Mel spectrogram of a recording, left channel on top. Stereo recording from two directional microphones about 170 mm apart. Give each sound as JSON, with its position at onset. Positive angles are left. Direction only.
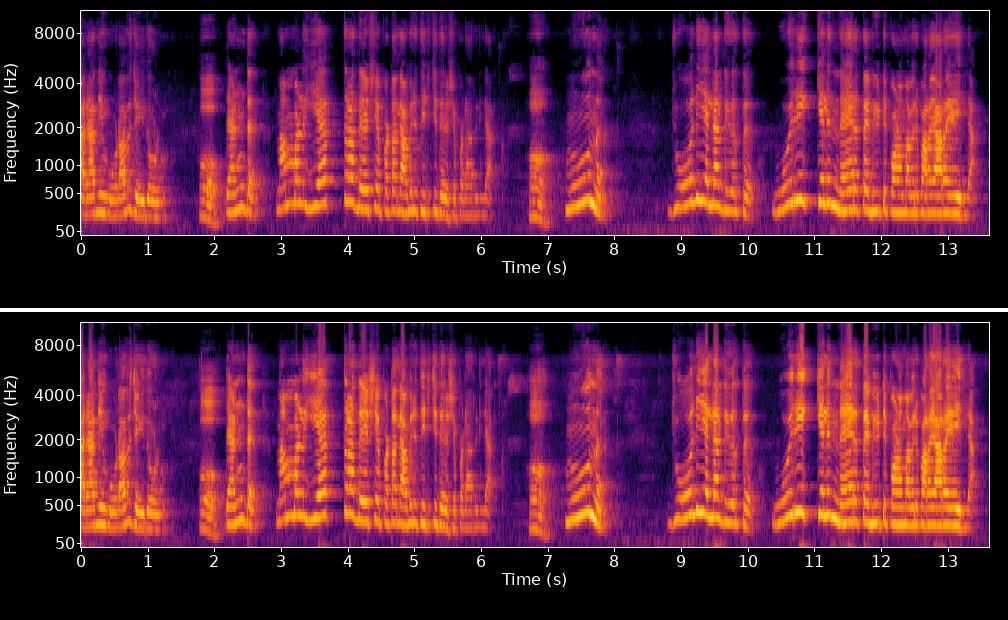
{"t": 0.0, "sound": "a woman's voice", "side_deg": -25}
{"t": 1.7, "sound": "speech", "side_deg": 10}
{"t": 2.1, "sound": "a woman's voice", "side_deg": -30}
{"t": 7.3, "sound": "speech", "side_deg": -35}
{"t": 8.8, "sound": "a woman's voice", "side_deg": -30}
